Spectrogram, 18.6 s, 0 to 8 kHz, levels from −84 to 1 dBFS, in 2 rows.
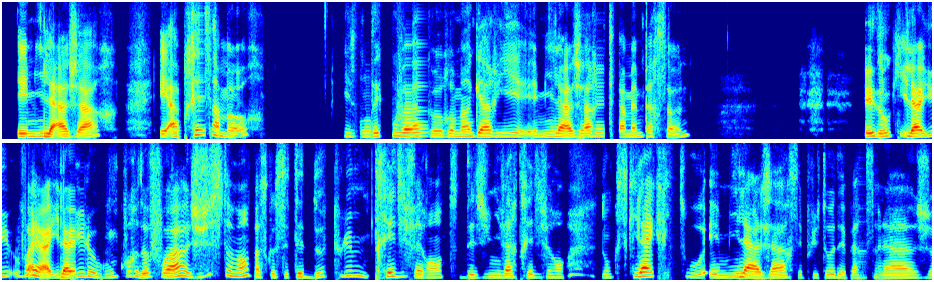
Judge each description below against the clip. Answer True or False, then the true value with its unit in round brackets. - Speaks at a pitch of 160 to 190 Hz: True (185 Hz)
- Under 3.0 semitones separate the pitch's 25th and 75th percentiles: False (3.3 semitones)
